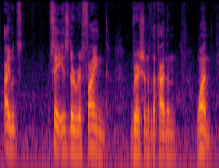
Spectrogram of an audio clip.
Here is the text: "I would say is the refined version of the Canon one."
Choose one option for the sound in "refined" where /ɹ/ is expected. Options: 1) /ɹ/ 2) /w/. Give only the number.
1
